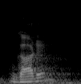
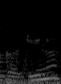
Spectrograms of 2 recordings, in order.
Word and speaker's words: Gardina: Garden. Did I pronounce the name right? G A R D I N. My name is Gardina.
